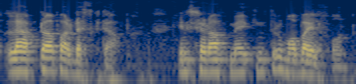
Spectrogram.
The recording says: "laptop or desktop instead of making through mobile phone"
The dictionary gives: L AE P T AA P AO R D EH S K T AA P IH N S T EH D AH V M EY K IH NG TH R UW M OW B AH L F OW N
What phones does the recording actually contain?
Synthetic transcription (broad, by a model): L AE P T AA P AO R D EH S K T AA P IH N S T EH D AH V M EY K IH NG T R UW M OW B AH L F OW N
